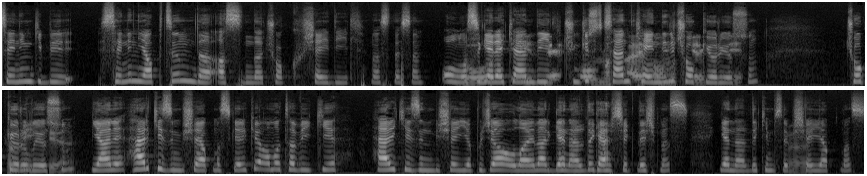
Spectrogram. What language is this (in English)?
Turkish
